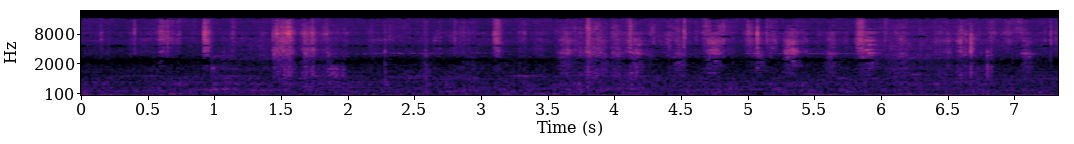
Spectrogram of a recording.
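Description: Faint rustling and light clicks of folded paper origami units being pushed into one another's pockets, a few scattered ticks over a low steady hum.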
